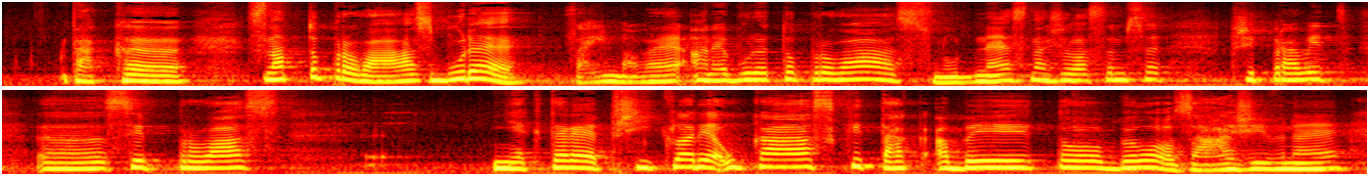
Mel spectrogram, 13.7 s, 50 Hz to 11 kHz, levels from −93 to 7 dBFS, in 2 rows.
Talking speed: 125 wpm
